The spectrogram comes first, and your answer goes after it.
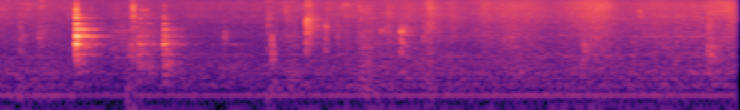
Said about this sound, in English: Spinning the whisk as I do it because I want all the mixing motion to be upward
